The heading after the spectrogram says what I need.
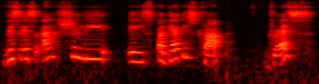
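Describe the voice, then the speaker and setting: A Filipino woman chats her way through a fashion vlog in a slow, easy rhythm, her voice sitting a touch high. She sounds set back from the mic in a roomy, echoing space. Her delivery is chatty and animated as she dresses and styles an outfit. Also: recorded from a distance. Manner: chatty, Taglish code-switching, animated. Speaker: fashion vlogger. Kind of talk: casual vlog.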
